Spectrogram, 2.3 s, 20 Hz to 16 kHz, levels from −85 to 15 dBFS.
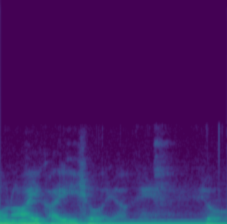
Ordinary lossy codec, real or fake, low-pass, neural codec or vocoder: none; real; 7.2 kHz; none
